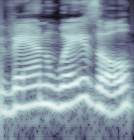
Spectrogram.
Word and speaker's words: Van Wezel: So, I work at the Van Wasel Performing Arts Hall. Was not weasel.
